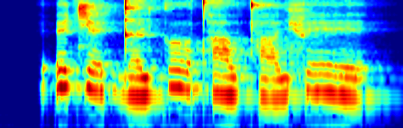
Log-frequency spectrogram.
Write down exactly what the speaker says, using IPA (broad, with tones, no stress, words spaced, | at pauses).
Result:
ʔe˧˥t͡ɕeː˧˩k̚ dɛː˩˧j kɤː˥˨t̪ʰaː˧˩wt̪ʰaː˩˧j feː˥˨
